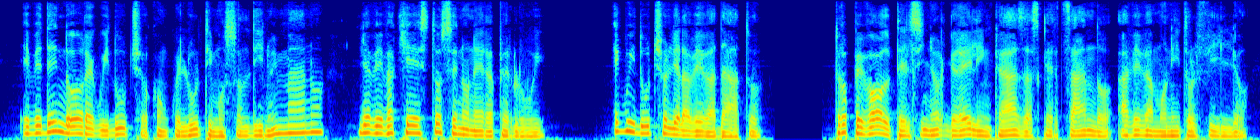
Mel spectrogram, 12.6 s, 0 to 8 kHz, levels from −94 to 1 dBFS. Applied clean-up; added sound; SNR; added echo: none; none; none; none.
